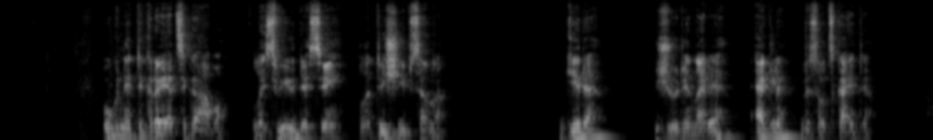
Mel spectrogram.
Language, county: Lithuanian, Telšiai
